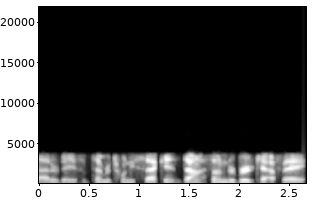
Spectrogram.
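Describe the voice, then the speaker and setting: An unremarkable speaking voice from a man with an American accent, fairly quick in pace and fairly even in intonation. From Pittsburgh, Pennsylvania (South Hills). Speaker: singer-songwriter. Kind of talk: interview.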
